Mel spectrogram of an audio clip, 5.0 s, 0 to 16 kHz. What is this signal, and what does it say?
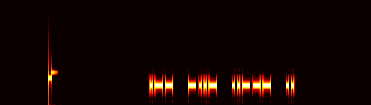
Morse code, heard as a keyed tone, about 34 wpm, spaced as for 25 wpm, 700 Hz. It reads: WX2I
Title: USA Call Signs - 4 Characters - 2x Character Spacing - 35wpm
